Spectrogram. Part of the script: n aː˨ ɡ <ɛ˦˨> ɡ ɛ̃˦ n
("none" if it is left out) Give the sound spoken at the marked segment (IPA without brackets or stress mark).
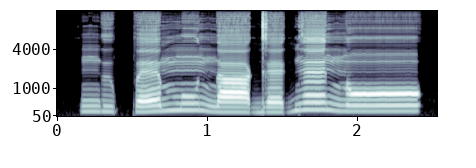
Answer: ɛ˨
